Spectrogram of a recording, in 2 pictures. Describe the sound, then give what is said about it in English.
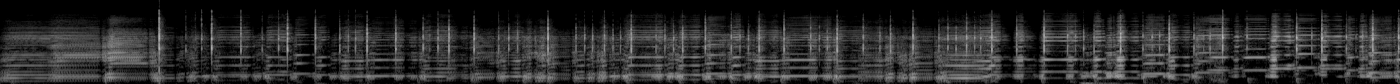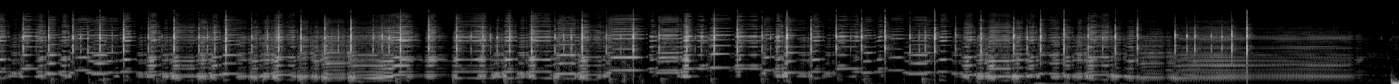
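Harmonica melody with rhythm bones of cow rib clicking along. Reedy sustained chords and runs go on steadily, over a constant patter of sharp clicks that holds the beat throughout. “Like, I've got a harmonica here, and let me just show you what that sounds like.”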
